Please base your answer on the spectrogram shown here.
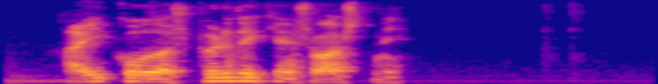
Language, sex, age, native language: Icelandic, male, 60-69, Icelandic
